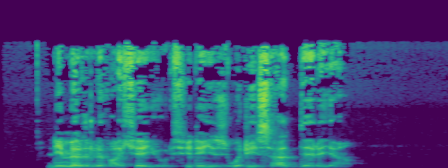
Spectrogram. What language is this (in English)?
Kabyle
